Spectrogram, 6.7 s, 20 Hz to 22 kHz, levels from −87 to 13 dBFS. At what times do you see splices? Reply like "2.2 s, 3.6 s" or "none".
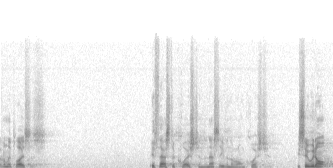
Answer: none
